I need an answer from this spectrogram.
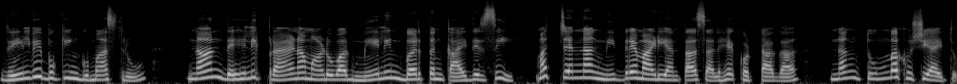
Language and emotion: Kannada, happy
